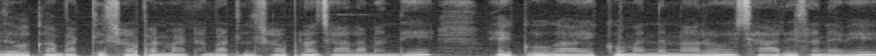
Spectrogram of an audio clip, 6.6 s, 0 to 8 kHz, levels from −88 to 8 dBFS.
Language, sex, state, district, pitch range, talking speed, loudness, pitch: Telugu, female, Andhra Pradesh, Manyam, 170-185 Hz, 155 wpm, -18 LUFS, 180 Hz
